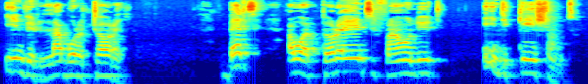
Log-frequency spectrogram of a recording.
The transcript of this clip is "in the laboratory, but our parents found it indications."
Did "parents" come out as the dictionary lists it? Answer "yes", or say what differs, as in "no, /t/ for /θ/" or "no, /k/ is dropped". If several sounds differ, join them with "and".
no, /s/ is dropped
